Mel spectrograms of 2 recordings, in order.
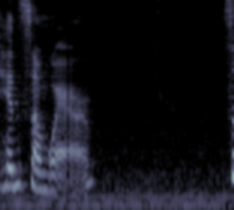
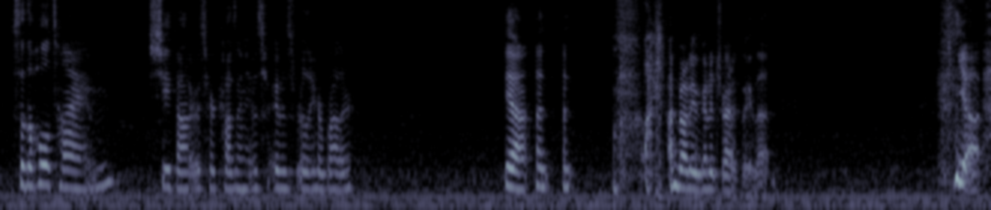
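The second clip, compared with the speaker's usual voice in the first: ordinary delivery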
